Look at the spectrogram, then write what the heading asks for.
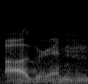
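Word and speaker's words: Oghren: The name's Auggrin, by the way, but the ladies pronounce it Aren.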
